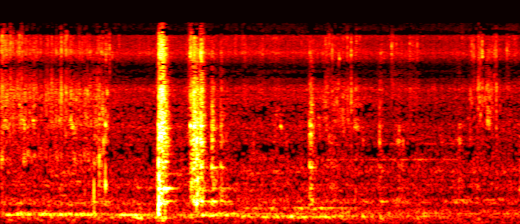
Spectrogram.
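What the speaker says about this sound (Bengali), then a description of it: "সেই জন্য ডালটা ধুয়ে নিচ্ছি।" Red lentils being rinsed by hand in water, with soft continuous sloshing and a couple of louder splashes up close, no voices.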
